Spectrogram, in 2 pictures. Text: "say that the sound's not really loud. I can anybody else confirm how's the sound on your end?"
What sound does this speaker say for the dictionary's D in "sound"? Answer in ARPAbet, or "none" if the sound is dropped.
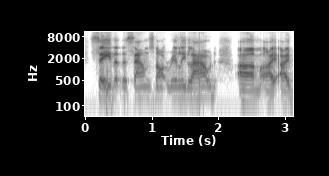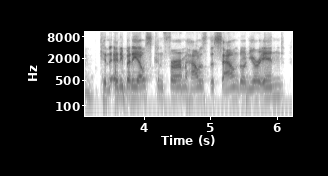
D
